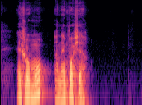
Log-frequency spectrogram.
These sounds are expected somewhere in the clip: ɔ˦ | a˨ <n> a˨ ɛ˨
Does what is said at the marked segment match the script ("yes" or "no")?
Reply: yes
